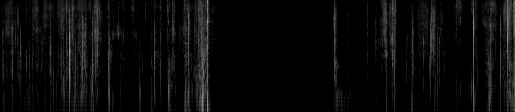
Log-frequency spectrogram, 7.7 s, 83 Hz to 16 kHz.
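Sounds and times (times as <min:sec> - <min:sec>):
retort pouch tearing open: 0:00.1 - 0:03.2, 0:05.6 - 0:07.7.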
